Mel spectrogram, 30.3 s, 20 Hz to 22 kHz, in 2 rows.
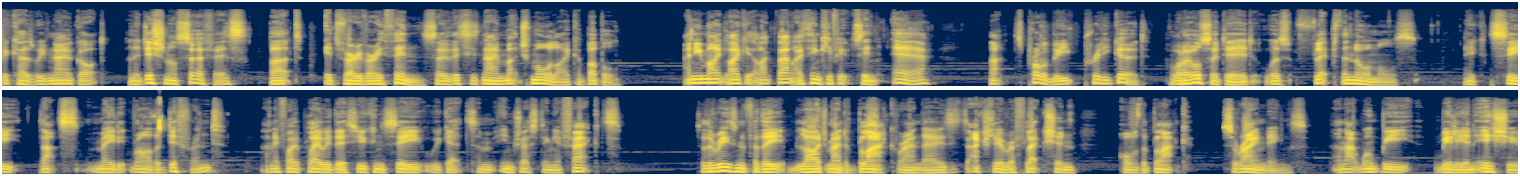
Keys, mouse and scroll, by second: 11.6 click, 14.3 click, 17.5 click, 22.0 KP_Enter, 26.3-28.3 scroll down 2, 30.0 click.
